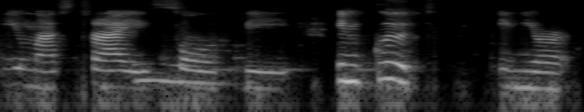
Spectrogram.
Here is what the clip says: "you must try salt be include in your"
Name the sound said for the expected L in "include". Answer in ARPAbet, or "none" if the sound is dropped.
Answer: L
